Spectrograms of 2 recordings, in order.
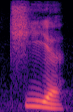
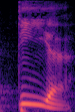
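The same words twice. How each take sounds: First: It is said in a São Paulo accent. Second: It is said in a Northeastern accent.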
